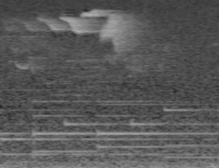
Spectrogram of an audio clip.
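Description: A warbler sings a brief, high, thin phrase of rapid notes, soft, over a steady low background hum with no voices.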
